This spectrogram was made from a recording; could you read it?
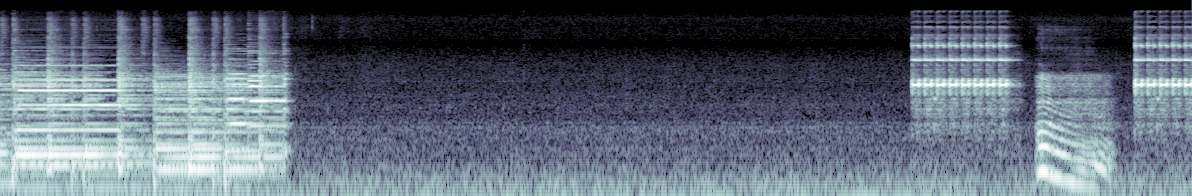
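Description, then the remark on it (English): After a long stretch of near silence, a loud electronic alarm clock rings in a bedroom in shrill, steady bursts, briefly broken by a falling warble, with a bright chiming sound at the very start. “My alarm clock is going off.”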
